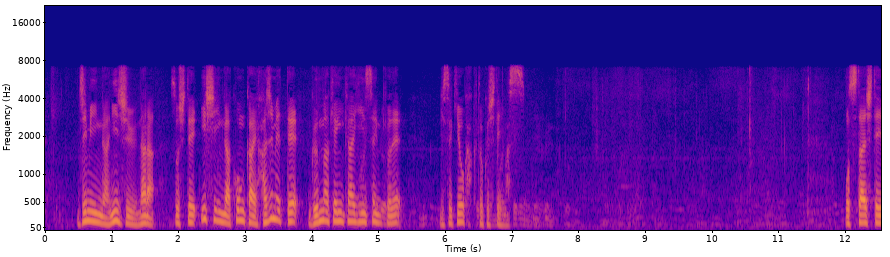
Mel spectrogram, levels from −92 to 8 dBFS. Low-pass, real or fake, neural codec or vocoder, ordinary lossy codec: 7.2 kHz; real; none; none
